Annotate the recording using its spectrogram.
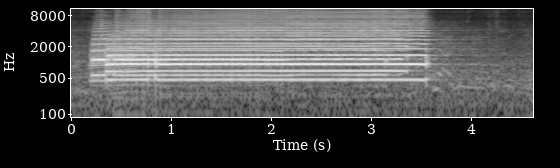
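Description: Brass trumpets play a loud, held fanfare.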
